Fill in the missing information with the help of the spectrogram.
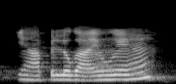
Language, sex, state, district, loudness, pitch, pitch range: Hindi, female, Uttar Pradesh, Gorakhpur, -15 LUFS, 215 Hz, 205-240 Hz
